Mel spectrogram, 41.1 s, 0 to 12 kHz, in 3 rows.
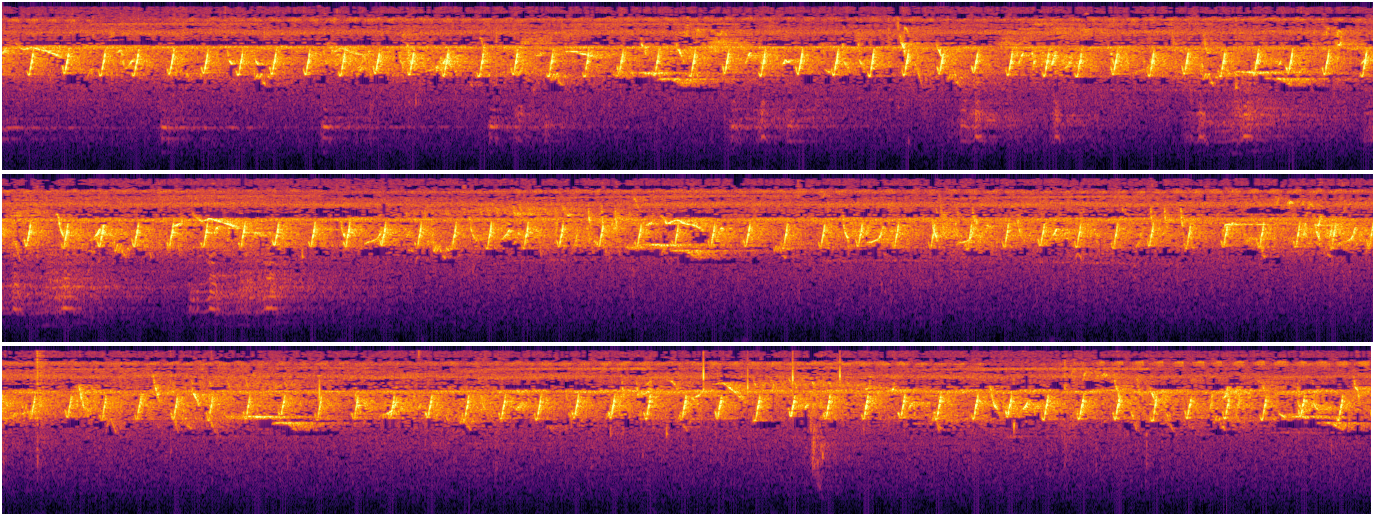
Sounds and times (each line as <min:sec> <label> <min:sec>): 0:00.0 birds echo 0:21.2
0:00.0 crickets 0:41.1
0:33.9 water drops on plants 0:36.0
